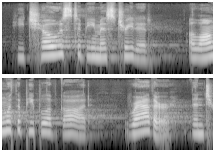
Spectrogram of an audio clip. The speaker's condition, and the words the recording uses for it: None; typical speech.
